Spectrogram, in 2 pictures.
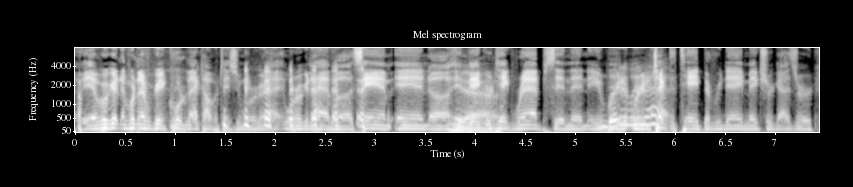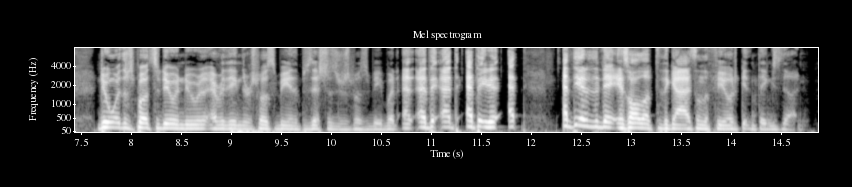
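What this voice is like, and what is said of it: Matt Rhule impression. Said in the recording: “That's a pretty good Matt Rhule impression there”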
